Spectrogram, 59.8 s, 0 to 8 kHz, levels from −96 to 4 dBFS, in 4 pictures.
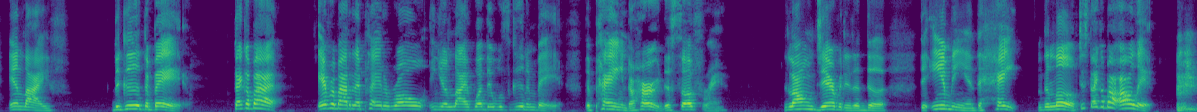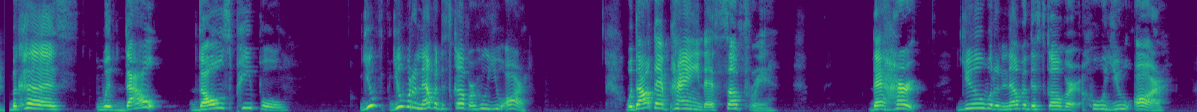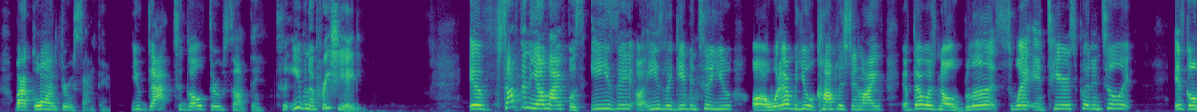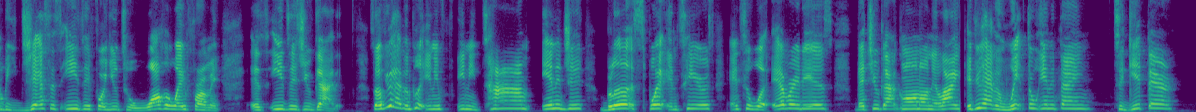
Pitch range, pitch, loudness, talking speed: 210-275 Hz, 245 Hz, -20 LUFS, 165 wpm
